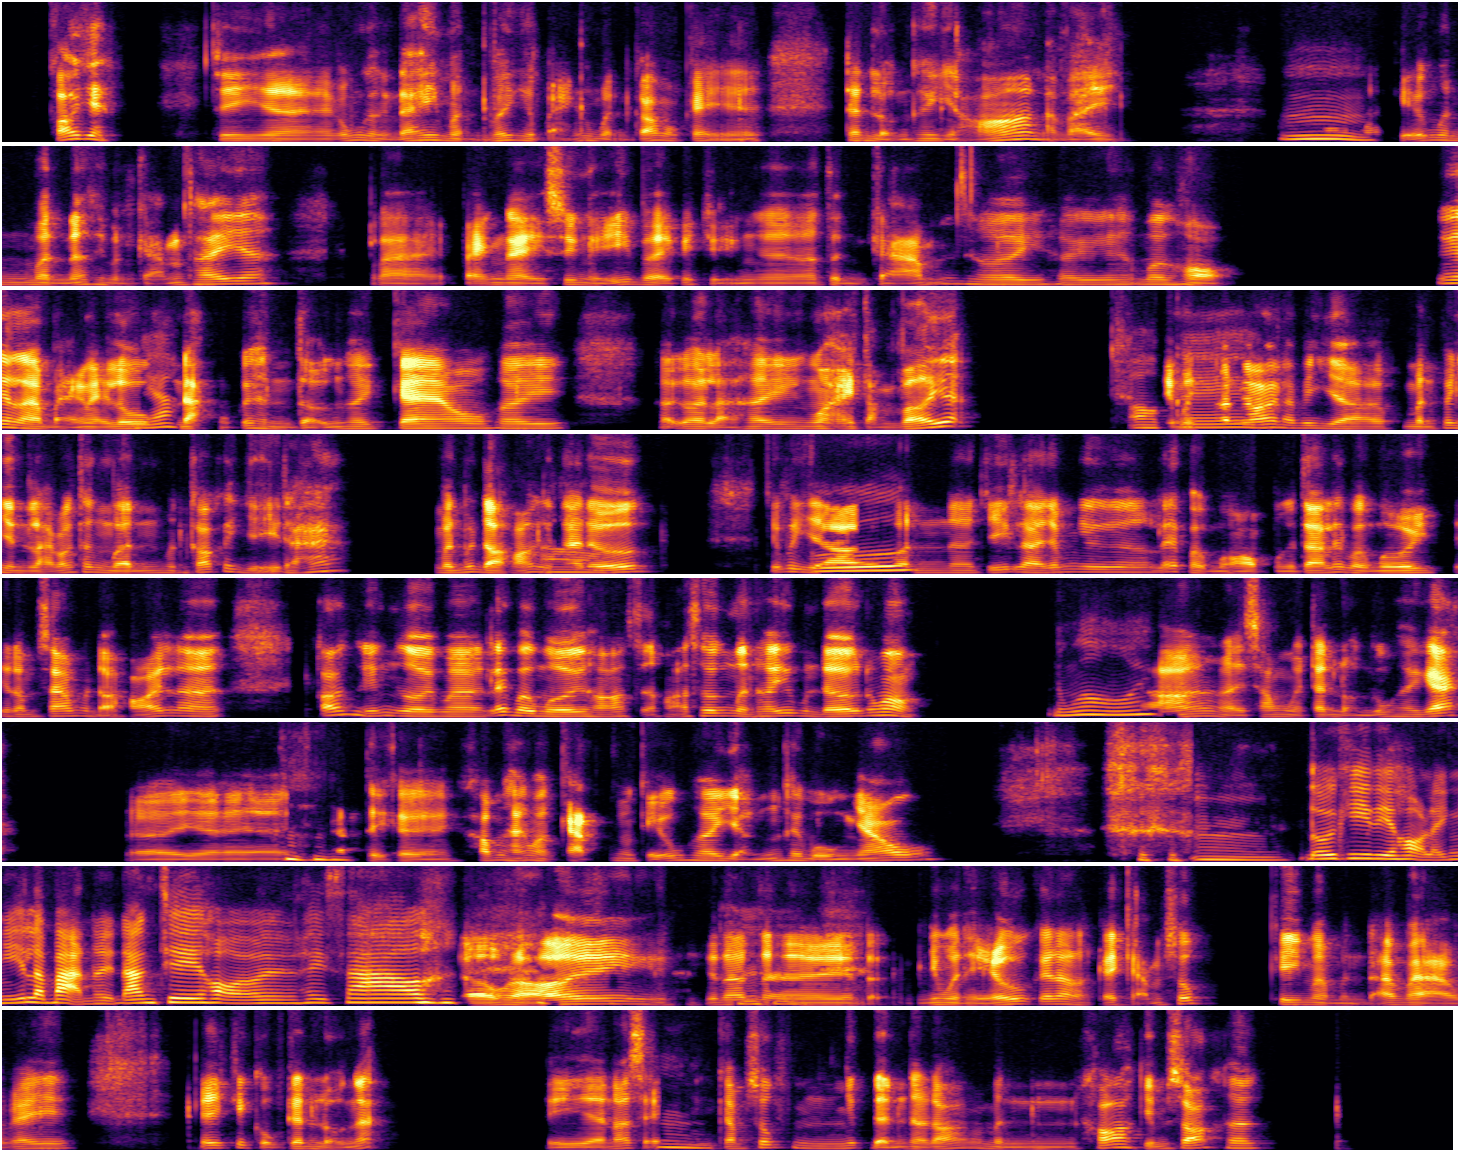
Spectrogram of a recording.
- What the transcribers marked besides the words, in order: other background noise; tapping; unintelligible speech; in English: "lé vờ"; "level" said as "lé vờ"; in English: "lé vờ"; "level" said as "lé vờ"; in English: "lé vờ"; "level" said as "lé vờ"; laugh; laugh; laughing while speaking: "sao"; laugh
- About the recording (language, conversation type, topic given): Vietnamese, podcast, Bạn nên làm gì khi người khác hiểu sai ý tốt của bạn?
